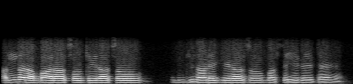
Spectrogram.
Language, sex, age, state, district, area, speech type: Hindi, male, 30-45, Uttar Pradesh, Sitapur, rural, conversation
